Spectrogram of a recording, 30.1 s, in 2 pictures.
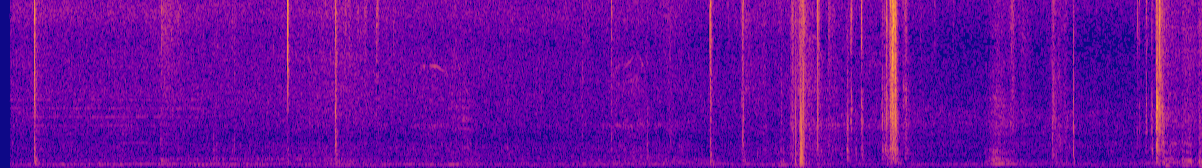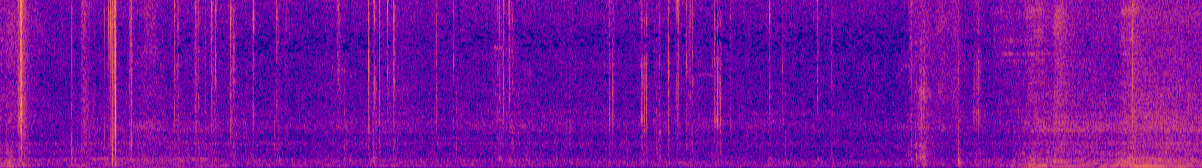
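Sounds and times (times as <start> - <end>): key and ignition clicks: 10.5 - 11.4, 14.2 - 21.5, 22.5 - 25.6
car engine idling: 12.9 - 30.0.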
